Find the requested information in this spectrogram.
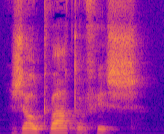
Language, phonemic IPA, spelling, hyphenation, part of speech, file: Dutch, /zɑu̯tˈʋaː.tərˌvɪs/, zoutwatervis, zout‧wa‧ter‧vis, noun, Nl-zoutwatervis.ogg
- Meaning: a fish species with a saline (usually maritime) biotope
